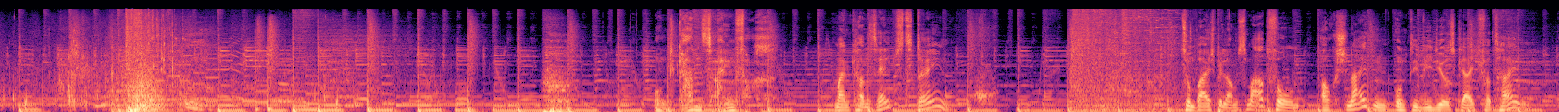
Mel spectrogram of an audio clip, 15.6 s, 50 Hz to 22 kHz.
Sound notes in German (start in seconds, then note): 1.2 boom!; 10.7 crash!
